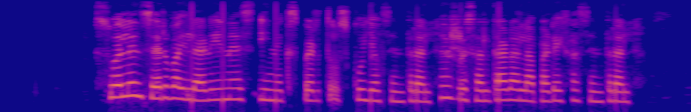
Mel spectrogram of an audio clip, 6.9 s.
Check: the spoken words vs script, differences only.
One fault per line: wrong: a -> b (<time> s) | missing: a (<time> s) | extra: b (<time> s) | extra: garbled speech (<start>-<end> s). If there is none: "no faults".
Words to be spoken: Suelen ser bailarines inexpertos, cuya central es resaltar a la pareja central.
no faults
